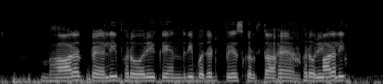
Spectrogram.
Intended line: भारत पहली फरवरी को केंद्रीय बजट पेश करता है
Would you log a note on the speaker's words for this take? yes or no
yes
